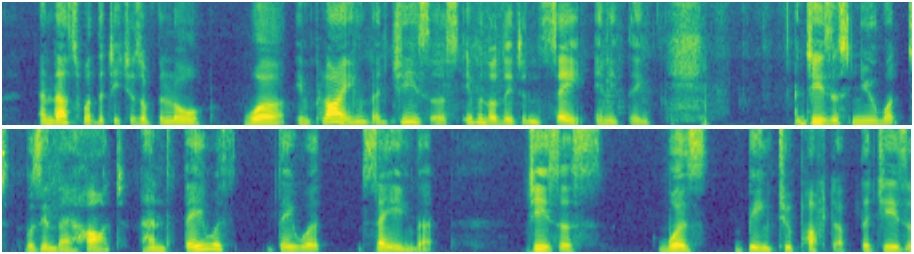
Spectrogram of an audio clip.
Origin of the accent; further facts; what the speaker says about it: Zimbabwe; I was brought up in Zimbabwe, and when I've gone back there, it's been like stepping back in time.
